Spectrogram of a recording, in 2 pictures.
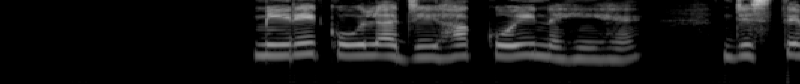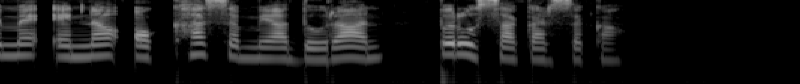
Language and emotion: Punjabi, sad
